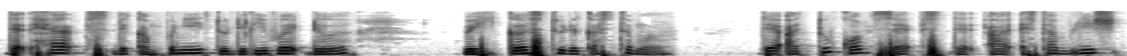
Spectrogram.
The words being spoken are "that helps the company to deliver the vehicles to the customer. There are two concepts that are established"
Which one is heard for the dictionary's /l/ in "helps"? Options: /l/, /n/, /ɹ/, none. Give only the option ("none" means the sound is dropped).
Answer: /l/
